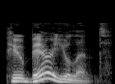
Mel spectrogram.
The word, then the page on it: puberulent: British English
